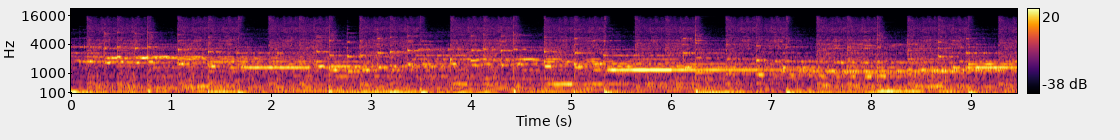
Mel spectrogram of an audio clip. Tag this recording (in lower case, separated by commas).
music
